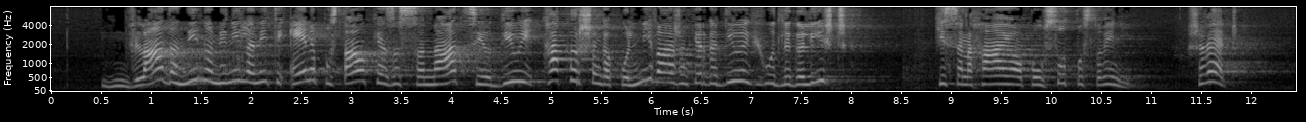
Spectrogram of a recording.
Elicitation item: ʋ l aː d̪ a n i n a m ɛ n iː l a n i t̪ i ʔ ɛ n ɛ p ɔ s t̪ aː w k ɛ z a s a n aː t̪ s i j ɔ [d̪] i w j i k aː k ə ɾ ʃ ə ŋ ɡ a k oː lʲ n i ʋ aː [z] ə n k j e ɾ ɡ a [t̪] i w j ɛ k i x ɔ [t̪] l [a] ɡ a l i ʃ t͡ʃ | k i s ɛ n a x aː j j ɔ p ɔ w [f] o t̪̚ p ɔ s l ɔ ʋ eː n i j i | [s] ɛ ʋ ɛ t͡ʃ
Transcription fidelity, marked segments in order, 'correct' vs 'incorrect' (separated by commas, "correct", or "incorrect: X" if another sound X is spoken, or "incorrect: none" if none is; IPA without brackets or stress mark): correct, incorrect: ʒ, incorrect: d̪, incorrect: d̪, incorrect: ɛ, incorrect: s, incorrect: ʃ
